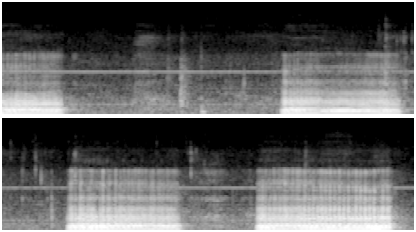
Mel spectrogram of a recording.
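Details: Basset Hound mother guarding her pups against an older dog, indoors: long, harsh, rasping growls lasting one to one and a half seconds each, four bursts separated by short quiet pauses.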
